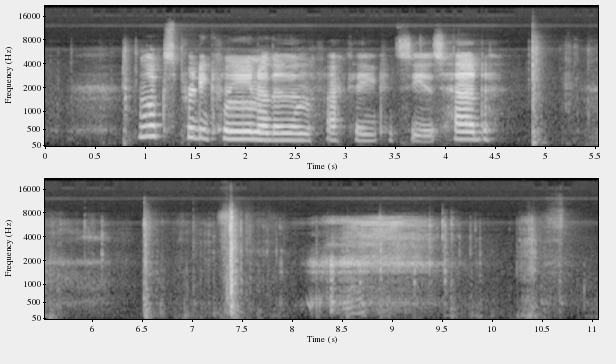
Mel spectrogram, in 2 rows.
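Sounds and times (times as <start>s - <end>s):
plastic rustling: 5.0s - 8.0s.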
